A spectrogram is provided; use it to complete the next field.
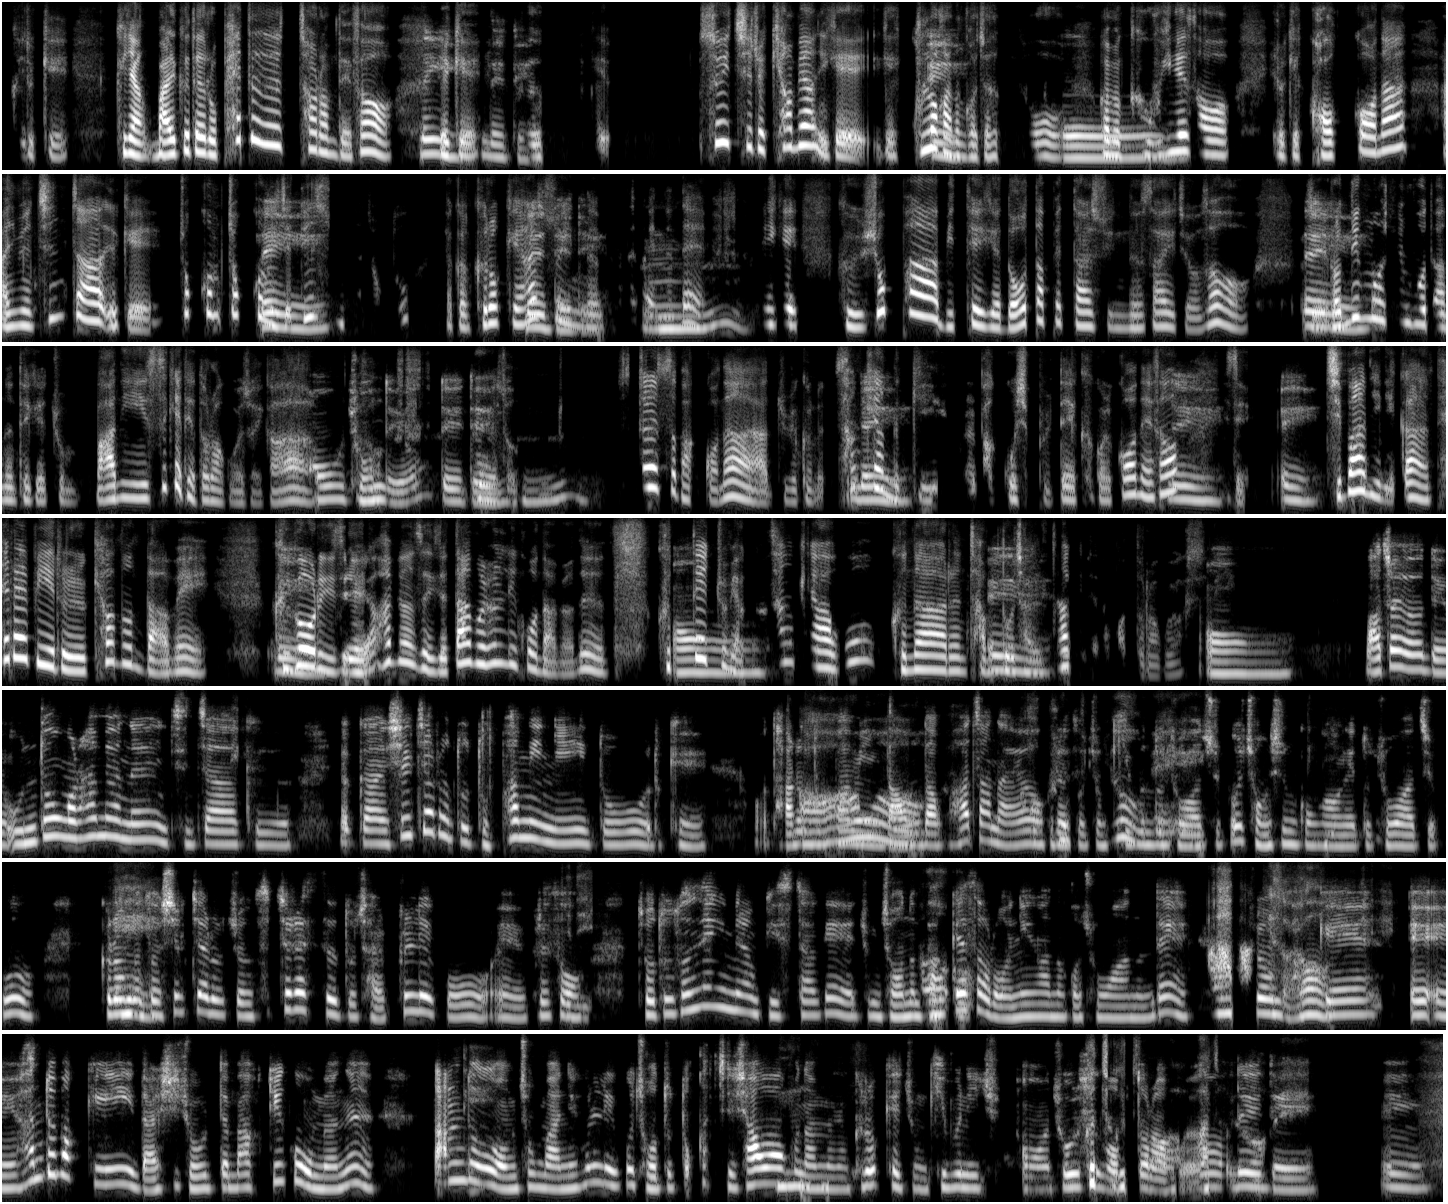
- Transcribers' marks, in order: distorted speech; other background noise; tapping
- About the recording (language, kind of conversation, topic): Korean, unstructured, 스트레스를 풀 때 나만의 방법이 있나요?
